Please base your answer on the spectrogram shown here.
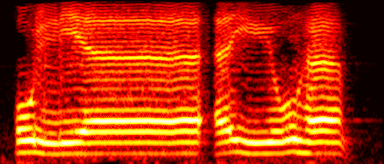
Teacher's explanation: كذلك ننبه على قضية عدم تسهيل الهمزات، لا نقول قل يا أيها، لأن الهمزة كما تعلمون ومر معنا الهمزة من حروف الشدة، قل يا أيها بدون قطع لكن فيها شدة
